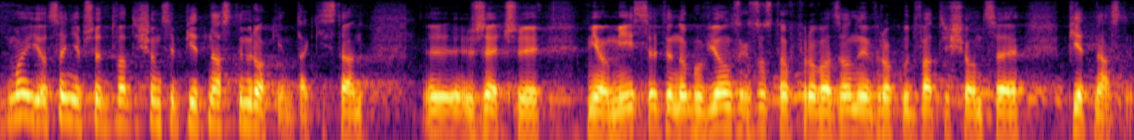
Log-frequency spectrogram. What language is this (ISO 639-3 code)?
pol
